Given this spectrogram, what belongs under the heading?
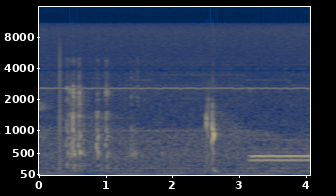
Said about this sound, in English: There's no one on the line. It's just a dial tone.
